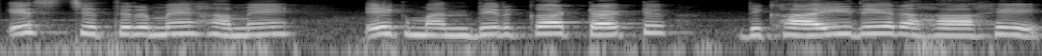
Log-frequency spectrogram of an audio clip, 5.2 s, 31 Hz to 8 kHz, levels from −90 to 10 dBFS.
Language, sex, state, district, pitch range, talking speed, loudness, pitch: Hindi, female, Madhya Pradesh, Bhopal, 250-285 Hz, 140 wpm, -15 LUFS, 270 Hz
